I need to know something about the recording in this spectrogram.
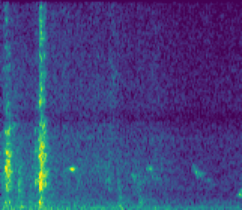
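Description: Near silence: room tone, with one brief click about a third of a second in and a few faint high chirps after it.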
